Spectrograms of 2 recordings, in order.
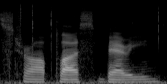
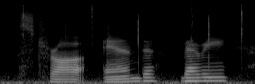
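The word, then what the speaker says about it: Strawberry: It's pronounced straw and berry. So, oh my god, Scott, you and I same wavelength because I totally um that first stream definitely I thought it was straw plus berry not straw and berry.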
